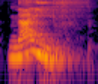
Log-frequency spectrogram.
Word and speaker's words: naïve: Now you know why these words are pronounced in separate syllables.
